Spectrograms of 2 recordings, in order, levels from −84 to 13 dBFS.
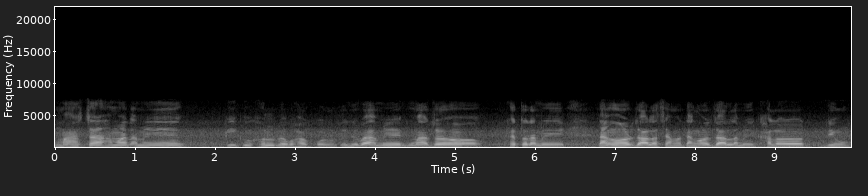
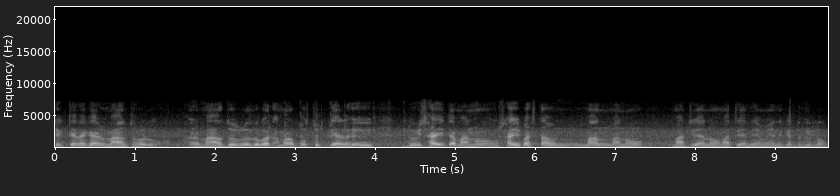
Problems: low volume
